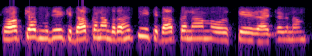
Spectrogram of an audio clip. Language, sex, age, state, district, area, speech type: Urdu, male, 30-45, Delhi, South Delhi, urban, conversation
